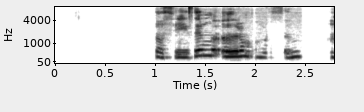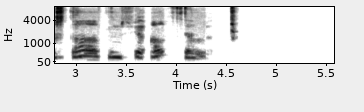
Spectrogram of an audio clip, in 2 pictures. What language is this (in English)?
Icelandic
